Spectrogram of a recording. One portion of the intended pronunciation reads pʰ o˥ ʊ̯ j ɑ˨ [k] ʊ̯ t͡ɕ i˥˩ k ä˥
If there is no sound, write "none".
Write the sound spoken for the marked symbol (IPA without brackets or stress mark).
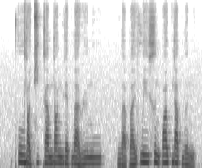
none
